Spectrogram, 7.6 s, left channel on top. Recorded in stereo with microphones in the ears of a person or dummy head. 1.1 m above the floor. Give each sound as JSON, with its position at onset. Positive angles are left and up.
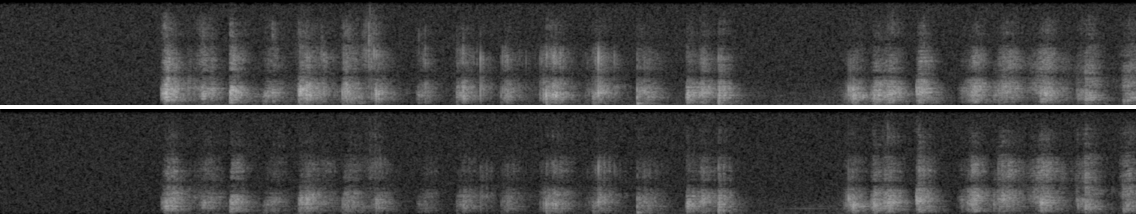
{"t": 1.1, "sound": "running footsteps", "side_deg": 75, "distance_m": 4.5}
